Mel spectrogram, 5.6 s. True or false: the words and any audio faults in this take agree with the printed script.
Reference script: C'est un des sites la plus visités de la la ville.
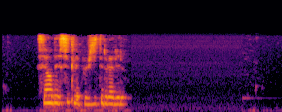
false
